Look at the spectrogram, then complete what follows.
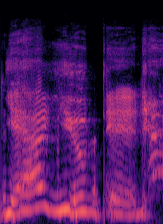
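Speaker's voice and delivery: high, slow, drawn-out, laughing mock-mournful teasing.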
